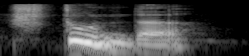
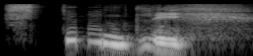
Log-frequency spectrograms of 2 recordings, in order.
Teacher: When we add the suffix which contains the front vowel, the stem vowel becomes also front.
